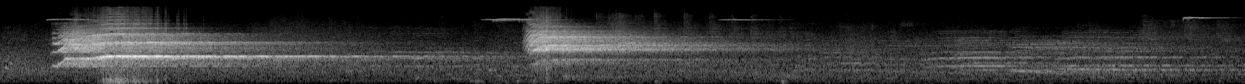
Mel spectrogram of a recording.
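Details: Belugas Nana, Niko and Mirai in training at Port of Nagoya Public Aquarium, 23 February 2023. Two loud, drawn-out harmonic calls come about four seconds apart. Softer, wavering tonal sounds follow, with brief high whistle tones in between.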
